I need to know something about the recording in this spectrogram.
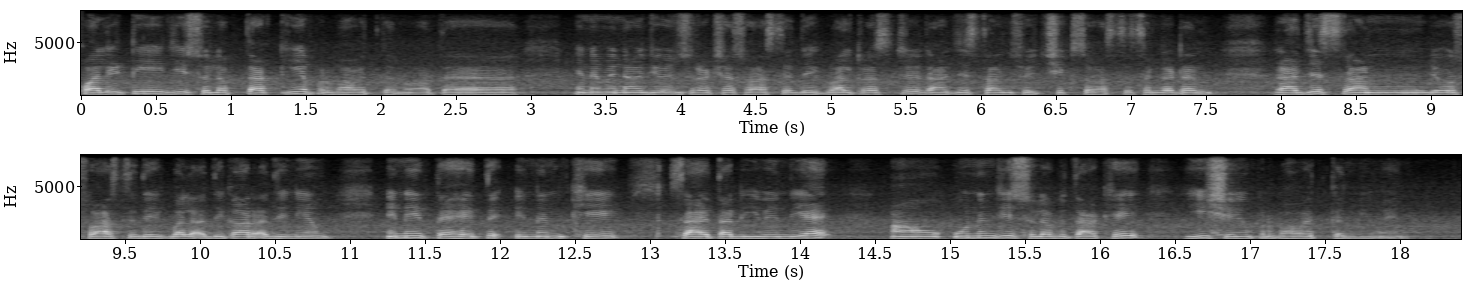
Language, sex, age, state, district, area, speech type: Sindhi, female, 45-60, Rajasthan, Ajmer, urban, spontaneous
